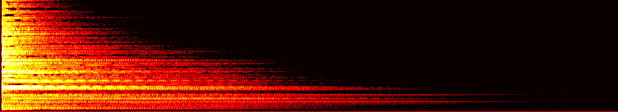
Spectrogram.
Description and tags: prac - ride bell loud
drums, percussion, cymbal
